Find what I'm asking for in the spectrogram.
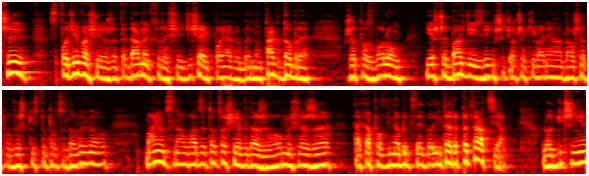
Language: Polish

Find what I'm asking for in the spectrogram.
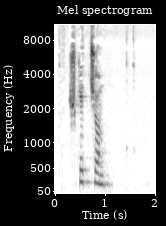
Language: Mari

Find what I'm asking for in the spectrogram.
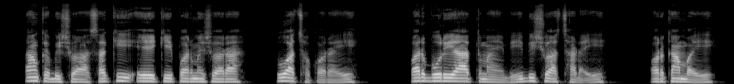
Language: Mahasu Pahari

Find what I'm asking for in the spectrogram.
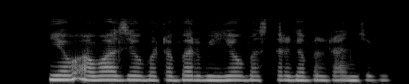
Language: Pashto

